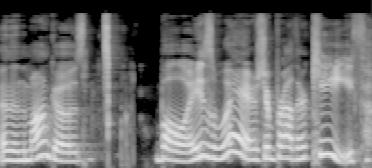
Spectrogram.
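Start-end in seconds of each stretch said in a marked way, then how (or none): 1.6-3.7 put-on old-fashioned nineteen-fifties mother voice, pitched up. Retelling a mother asking her boys where their brother is: 1950s parent voice. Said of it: "that's how parents talked in the fifties".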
